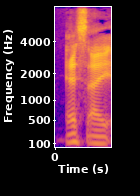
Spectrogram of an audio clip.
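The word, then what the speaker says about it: Sanne: of background on her so sa backa so s a n n e sa that that's that's a pronunciation pronunciation with it so she's 19 years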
